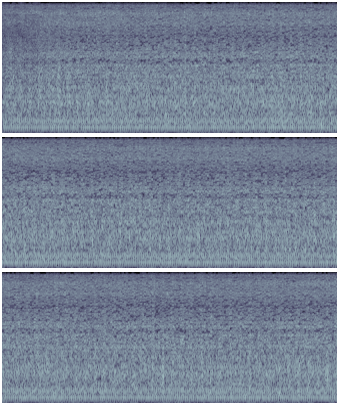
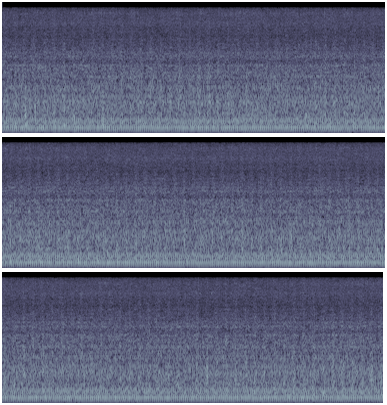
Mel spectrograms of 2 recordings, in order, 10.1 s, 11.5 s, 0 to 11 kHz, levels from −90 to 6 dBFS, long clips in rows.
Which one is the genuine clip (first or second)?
first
